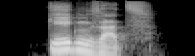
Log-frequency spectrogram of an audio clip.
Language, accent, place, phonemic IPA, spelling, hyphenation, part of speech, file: German, Germany, Berlin, /ˈɡeːɡn̩zats/, Gegensatz, Ge‧gen‧satz, noun, De-Gegensatz.ogg
- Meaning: 1. opposition, antagonism 2. opposite 3. conflict, contradiction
